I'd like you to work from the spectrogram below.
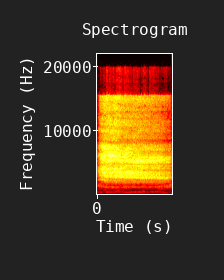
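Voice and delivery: put-on a whispered shh to calm a crying child; hushing.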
